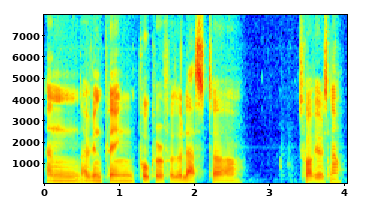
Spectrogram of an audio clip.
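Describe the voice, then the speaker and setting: Guest, 30s man from China, very low gravelly voice, smooth, hesitant phrasing, soft music under. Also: steady tone. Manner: halting, searching for English words. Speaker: interview guest, poker player. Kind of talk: casual interview answers.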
